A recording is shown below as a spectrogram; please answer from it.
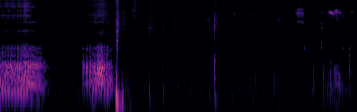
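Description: A Boston Terrier makes two throaty, groaning vocal sounds, like a dog trying to talk.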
